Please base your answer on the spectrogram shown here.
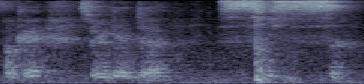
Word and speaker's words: six: And be careful here, because even if it's ending with this X, well, you will have to pronounce it like S. Okay, so you get the six pronunciation.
